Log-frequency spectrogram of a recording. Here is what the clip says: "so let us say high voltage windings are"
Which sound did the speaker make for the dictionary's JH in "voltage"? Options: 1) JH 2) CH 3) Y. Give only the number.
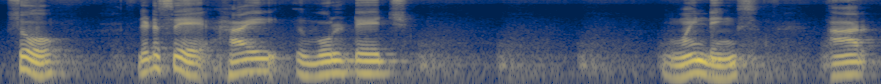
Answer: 1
